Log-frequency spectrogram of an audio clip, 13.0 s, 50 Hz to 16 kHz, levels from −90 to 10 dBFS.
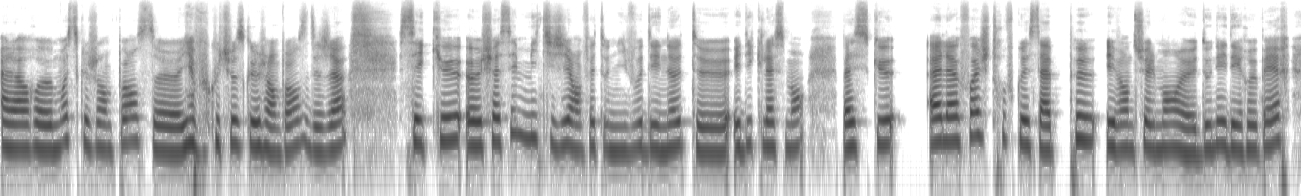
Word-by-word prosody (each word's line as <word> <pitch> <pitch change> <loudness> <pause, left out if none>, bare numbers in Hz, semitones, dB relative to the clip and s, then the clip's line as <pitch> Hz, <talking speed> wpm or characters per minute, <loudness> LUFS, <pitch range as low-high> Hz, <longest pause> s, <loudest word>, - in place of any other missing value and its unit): Alors, 210 -1 +3
heu, 200 -1 +3
moi, 225 +5 -2
ce 255 -1 -6
que 235 - -2
j'en 210 -2 -3
pense, 245 +3 -3
heu, 190 -2 +3
il 200 - +4
y - - +5
a - - +6
beaucoup 215 +3 -5
de 230 - -5
choses 235 -1 0
que 220 -1 +3
j'en 190 -4 0
pense 215 +6 -2
déjà, 200 +2 +1 0.5
c'est 240 -1 +1
que 255 +3 +1
heu, 225 0 +6
je - - -3
suis 255 - +3
assez 250 +6 -2
mitigée, 260 -6 -1
en 205 -1 -1
fait, 220 +2 -6
au - - -5
niveau 195 +2 -4
des 205 -1 -2
notes, 215 +3 -2
heu, 185 -1 0
et 210 - +2
des 230 +3 -6
classements 220 0 -2 0.4
parce 215 +1 +2
qu'à 235 0 +1 0.5
la 255 0 +5
fois, 290 +3 +1
je 290 - -2
trouve 275 - -11
que 235 -1 +2
ça 205 -3 +2 0.2
peut 260 -2 +1
éventuellement, 210 -1 +1
heu, 180 -1 +1
donner 205 +5 -1
des 205 -1 +1
repères, 210 +5 0
215 Hz, 225 wpm, -24 LUFS, 205-235 Hz, 0.5 s, a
